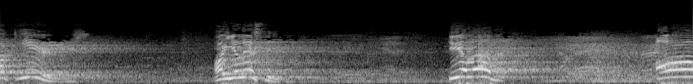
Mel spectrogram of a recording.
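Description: A man preaches with animation through a microphone, his voice echoing in a large hall.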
